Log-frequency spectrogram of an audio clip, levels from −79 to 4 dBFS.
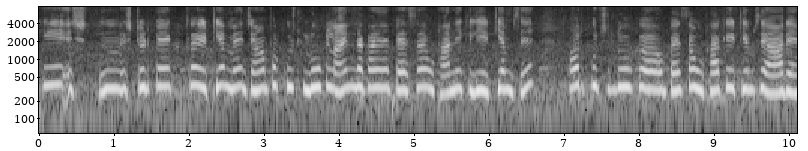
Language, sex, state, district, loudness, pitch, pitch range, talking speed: Hindi, female, Bihar, Kishanganj, -14 LUFS, 330 Hz, 305-345 Hz, 180 wpm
